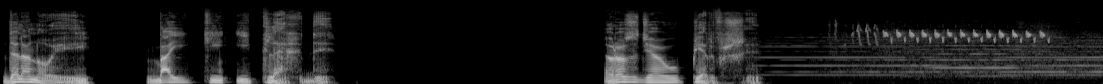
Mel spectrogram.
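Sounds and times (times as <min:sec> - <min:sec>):
speech: 0:00.1 - 0:03.4, 0:06.0 - 0:07.7
bird chirping in bushes: 0:08.1 - 0:11.0.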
